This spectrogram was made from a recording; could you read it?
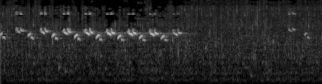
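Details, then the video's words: A single woodlark phrase: a rhythmic string of about a dozen sweet, slurred, falling notes that slowly descends in pitch, followed by quiet with a few soft distant notes. "Голоса птиц. Жаворонок лесной (Lullula arborea)"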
